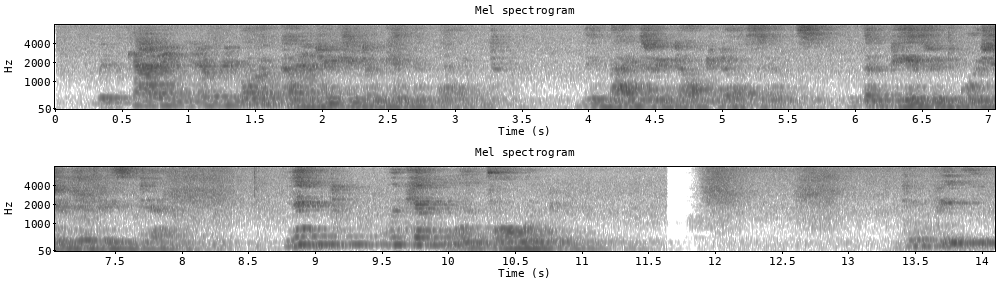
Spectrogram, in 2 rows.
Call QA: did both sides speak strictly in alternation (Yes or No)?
No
